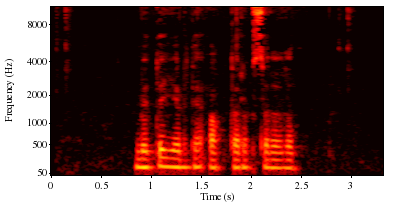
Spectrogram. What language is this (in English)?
Bashkir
